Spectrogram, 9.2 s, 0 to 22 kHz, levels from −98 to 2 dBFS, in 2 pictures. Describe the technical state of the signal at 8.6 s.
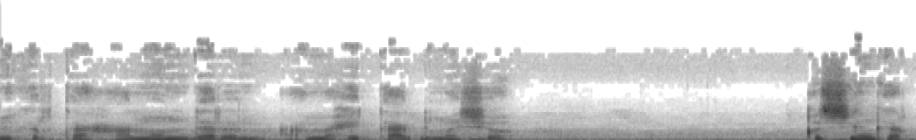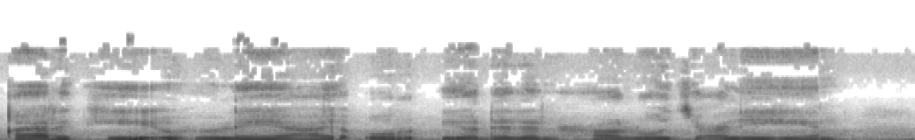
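At 8.6 s the speech carries the same MP2 compression damage heard across the whole clip. Nothing survives above 16.6 kHz, and the upper sub-bands flicker in and out while the remaining ones are coarsely quantised, giving a dull, gurgling, granular texture. The damage is plainly audible and fits a rate near 80 kbps. Unlike a plain low-pass filter, it adds grain and band flicker rather than only removing top end, and the likely cause is MPEG Layer II encoding.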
